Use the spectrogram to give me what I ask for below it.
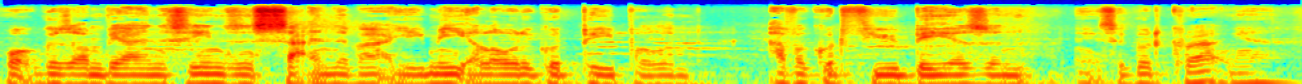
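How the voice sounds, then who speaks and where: Interviewed as an amateur pantomime performer, a middle-aged man with a Greater Manchester accent rambles and keeps checking with tag questions. His darkish, lowish voice is totally flat and runs a little fast.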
